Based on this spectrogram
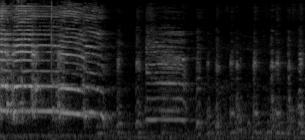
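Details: An Aseel rooster of a home breed crows: a loud harmonic crow lasting about a second, a brief gap, then a shorter second crow, followed by low clucking.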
